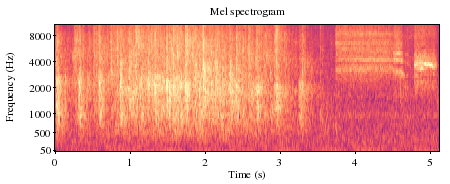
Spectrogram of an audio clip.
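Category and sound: crowd, audience applause welcoming newcomers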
